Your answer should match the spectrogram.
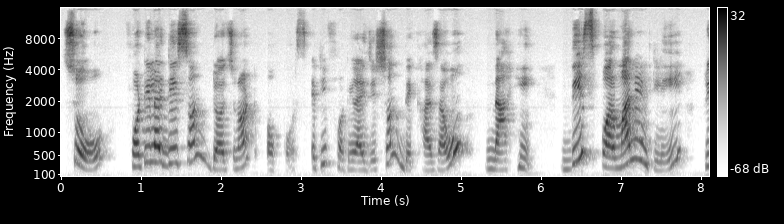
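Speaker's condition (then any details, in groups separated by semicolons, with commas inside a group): No condition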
